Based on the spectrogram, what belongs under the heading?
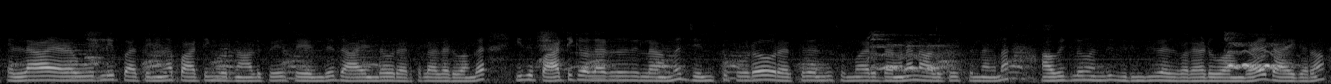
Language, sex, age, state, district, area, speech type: Tamil, female, 18-30, Tamil Nadu, Namakkal, rural, spontaneous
